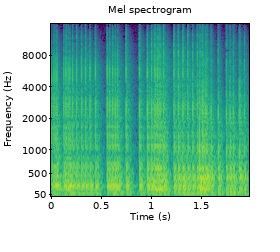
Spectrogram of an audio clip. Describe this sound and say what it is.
bln rub lng 02
Rubbing a balloon with the hands. This is a cropping of a sounds from pitx's "Globo" balloon samples. Normalized in ReZound. The original description: "It's the sound of a balloon flonded with the hand. Recorded with Shure 16A plugged in the PC. Sonido de un globo cuando se le pasa la mano por encima. Grabado con un micrófono Shure 16A enchufado en el PC."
